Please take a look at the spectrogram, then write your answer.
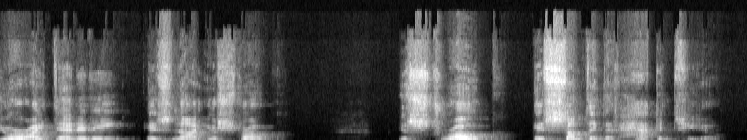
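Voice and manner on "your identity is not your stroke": very slow, deliberate, each word placed. Explaining a point to listeners, said real slow. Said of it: "I'm going to say this real slow".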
